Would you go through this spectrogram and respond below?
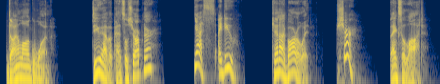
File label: Dialogue natural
